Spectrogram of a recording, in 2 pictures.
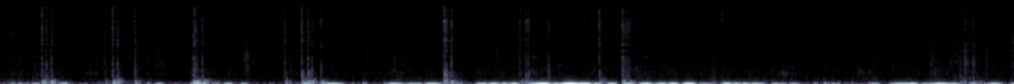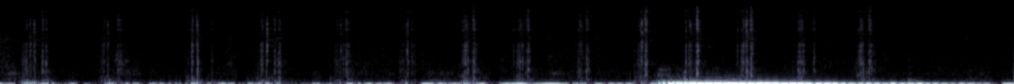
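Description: A small, solid brass or nickel flat metal door key, held between the fingers, is tapped and scratched on its bow and blade with short fingernails. Quick, dry clicks follow in a brisk, slightly uneven rhythm of about four per second, with faint scratching between them. Near the end, a louder low rumble swells briefly before fading.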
